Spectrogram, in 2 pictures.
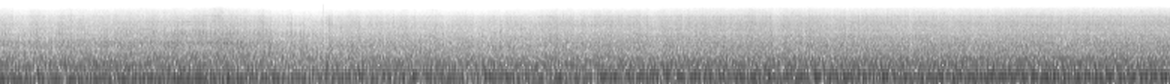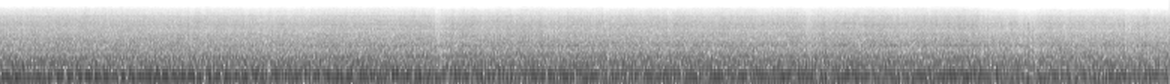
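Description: Snowmobile engine running steadily under way, a continuous loud drone whose hum settles onto a steady pitch about two seconds in.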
